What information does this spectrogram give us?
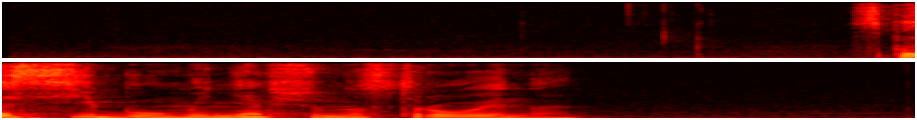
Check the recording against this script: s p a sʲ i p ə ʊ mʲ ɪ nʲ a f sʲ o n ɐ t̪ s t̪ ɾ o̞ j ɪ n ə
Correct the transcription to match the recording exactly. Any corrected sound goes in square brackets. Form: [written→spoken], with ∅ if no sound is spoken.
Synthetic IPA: s p [a→ɐ] sʲ i [p→b] ə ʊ mʲ ɪ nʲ a f sʲ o n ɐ [t̪→∅] s t̪ ɾ o̞ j ɪ n ə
